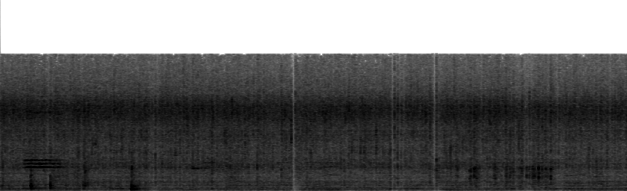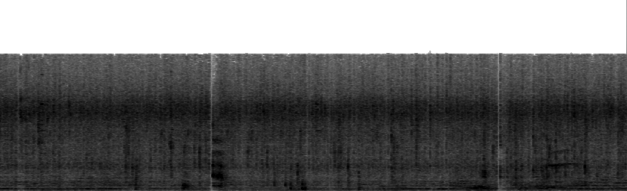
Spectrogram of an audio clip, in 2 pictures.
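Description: Spice masala sizzling steadily in hot oil in a kadai, with a few faint clicks of the spatula against the pan.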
